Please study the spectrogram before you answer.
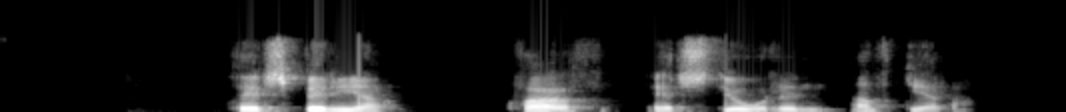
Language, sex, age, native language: Icelandic, male, 30-39, Icelandic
